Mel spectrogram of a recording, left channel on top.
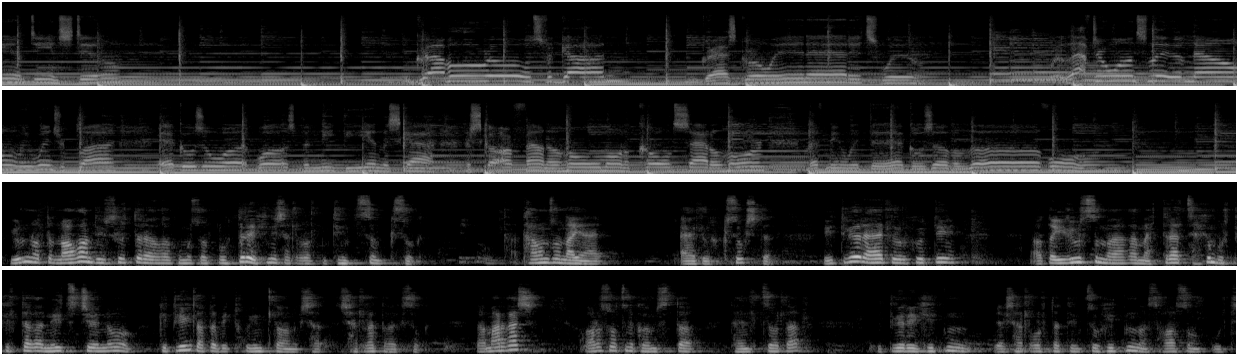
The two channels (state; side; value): different; both; correlation 0.00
